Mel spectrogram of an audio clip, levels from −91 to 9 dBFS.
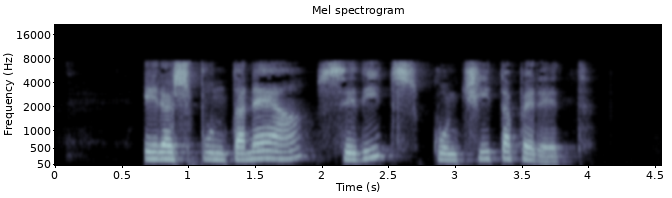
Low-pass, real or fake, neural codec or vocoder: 7.2 kHz; real; none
